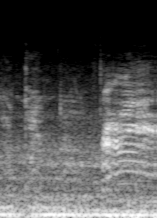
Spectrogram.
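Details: A female tailless tuxedo cat talks to its owner indoors, giving a drawn-out, harmonic meow in the second half that holds steady, then eases downward. A low steady hum sits underneath, and brief faint voice sounds come earlier.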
